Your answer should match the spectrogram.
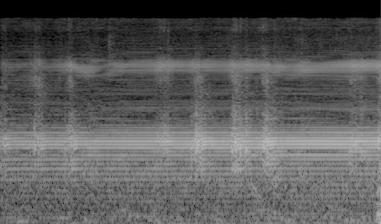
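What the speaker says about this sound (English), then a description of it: "I'm just using a trimmer here just to clear the area" An electric hair trimmer buzzes steadily close up while clearing hair on the neck during a low fade haircut, with its tone wavering in a series of short strokes.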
